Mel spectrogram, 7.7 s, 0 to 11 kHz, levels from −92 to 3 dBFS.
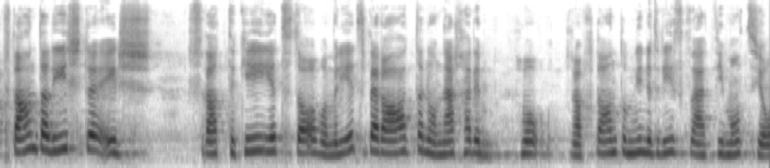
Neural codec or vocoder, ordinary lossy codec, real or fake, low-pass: autoencoder, 22.05 kHz, a latent of 192 numbers a frame, VITS, trained on one speaker; none; fake; none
